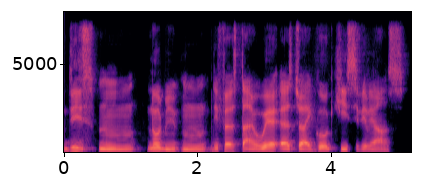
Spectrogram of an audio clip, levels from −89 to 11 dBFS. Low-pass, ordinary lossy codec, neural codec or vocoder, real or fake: 7.2 kHz; none; codec, 16 kHz, 2 kbps, X-Codec, HuBERT features, trained on LibriSpeech; fake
